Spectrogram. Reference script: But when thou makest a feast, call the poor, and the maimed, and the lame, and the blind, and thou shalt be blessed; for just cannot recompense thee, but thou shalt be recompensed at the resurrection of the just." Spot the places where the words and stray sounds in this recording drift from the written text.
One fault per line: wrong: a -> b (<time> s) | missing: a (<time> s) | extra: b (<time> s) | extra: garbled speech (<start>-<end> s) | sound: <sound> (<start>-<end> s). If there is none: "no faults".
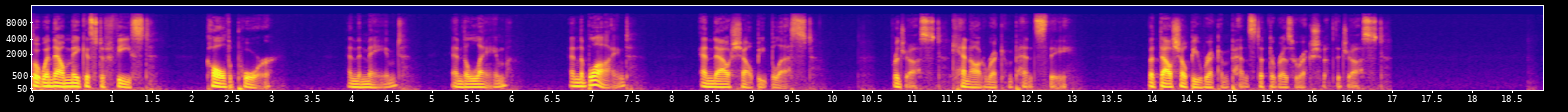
no faults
